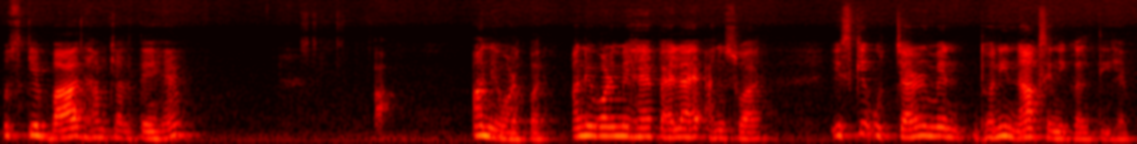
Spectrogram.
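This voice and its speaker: A woman's voice: mid-range voice, slow pace, pauses often. A woman teacher giving a grammar lesson to children, spelling out letter sounds one at a time in a patient, explanatory way. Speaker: school teacher.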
